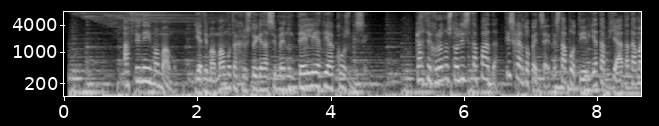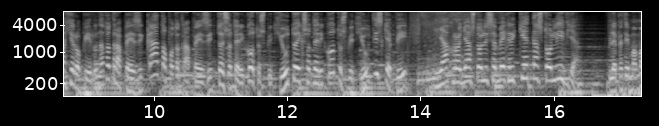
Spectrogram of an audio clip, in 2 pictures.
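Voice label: Greek, Commercial; GoLocalise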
